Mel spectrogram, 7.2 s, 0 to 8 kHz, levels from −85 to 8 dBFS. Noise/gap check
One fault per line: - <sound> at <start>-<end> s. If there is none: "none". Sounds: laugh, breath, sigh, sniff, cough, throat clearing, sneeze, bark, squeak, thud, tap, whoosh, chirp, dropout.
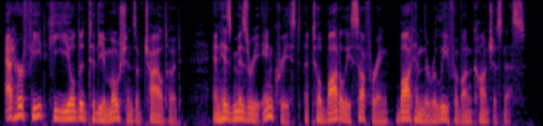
- dropout at 4.1-4.2 s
